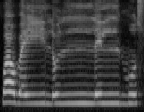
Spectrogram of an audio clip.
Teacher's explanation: صاد جو ہے آگے ہیوی، اور لین میں جو ہے یہ یا مدہ تو یہ 4 کاؤنٹس پہ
